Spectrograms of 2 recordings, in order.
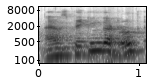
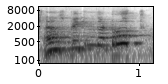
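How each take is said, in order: First: Said in the usual way. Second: Mock self-righteous. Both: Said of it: "Can I call a blind man".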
